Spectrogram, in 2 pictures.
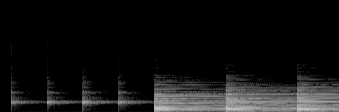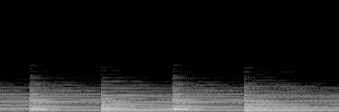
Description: harmonic dictation; ear training

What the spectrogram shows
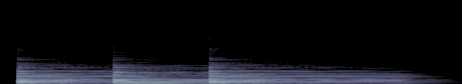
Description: Db maj PAC; melodic dictation

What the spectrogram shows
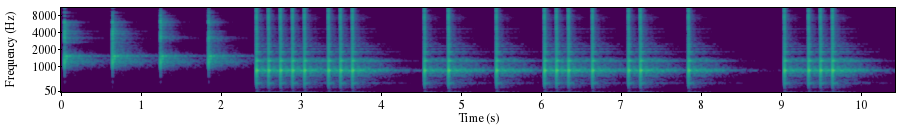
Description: rhythmic dictation; ear training

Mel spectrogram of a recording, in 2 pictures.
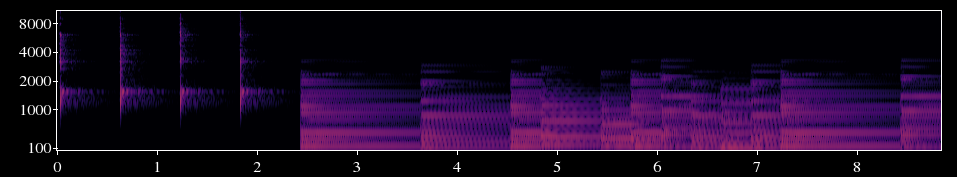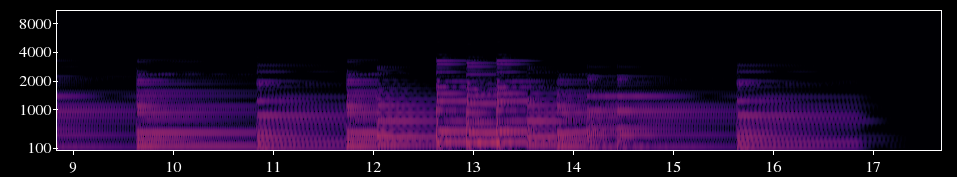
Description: partially completed melodic dictation

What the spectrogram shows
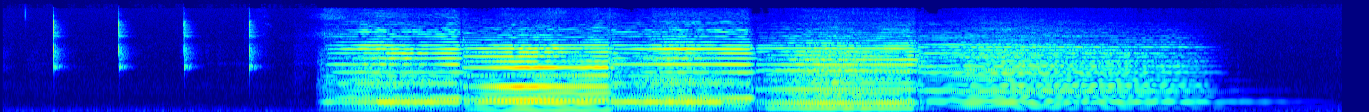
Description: harmonic error detection; ear training

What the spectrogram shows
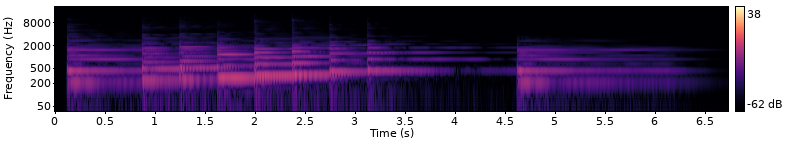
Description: A min scale

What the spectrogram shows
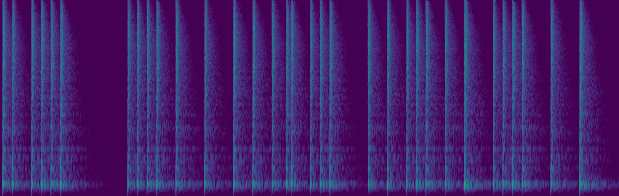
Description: rhythmic error detection

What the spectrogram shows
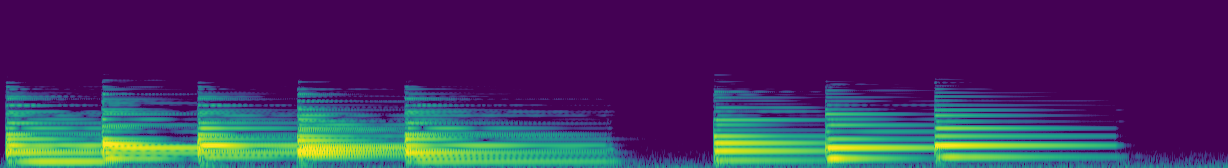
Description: melodic fragments; ear training

